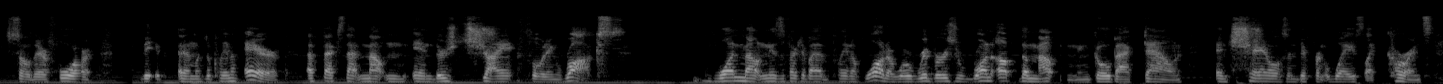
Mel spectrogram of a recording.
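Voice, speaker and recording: A man narrating a tabletop game as game master in a lively, swearing storytelling manner. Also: medium pitch, normal speed, soft background music. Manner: animated, swearing, laughing storyteller.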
